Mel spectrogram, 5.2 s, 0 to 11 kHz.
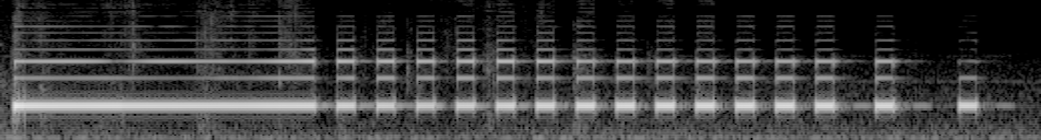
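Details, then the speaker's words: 2006 Mercedes B-Class W245 with retrofitted rear parking sensors, reverse engaged: a solid high beep for about 1.5 s, then quick pulses about three a second that thin out; the sensor warning works normally. "see the reverse lights are on [Music] and as I approach the car the alarm is beeping so you can hear that and that would be at a point where it beeps continuously"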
